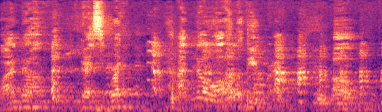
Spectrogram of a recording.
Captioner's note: laughs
